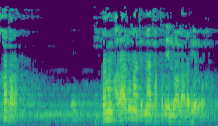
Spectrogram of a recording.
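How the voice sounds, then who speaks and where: A man with a Najdi Arabic accent teaching Quran exegesis, explaining slowly and quizzing his students. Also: on the high side, animated, dark tone, a little hiss or hum. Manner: measured, explanatory, quizzes listeners. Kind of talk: classroom lecture with questions to students. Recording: dull, echoey archival lecture recording.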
